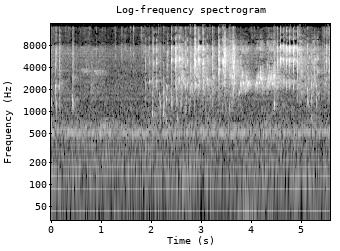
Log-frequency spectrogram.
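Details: Budgerigars chirping: dense, fast chattering and warbling chirps building from the second second onward, layered over a steady low hum and hiss.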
